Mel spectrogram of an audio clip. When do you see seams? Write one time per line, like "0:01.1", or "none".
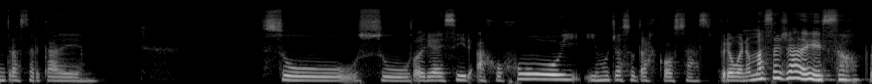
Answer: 0:04.1
0:05.8
0:07.2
